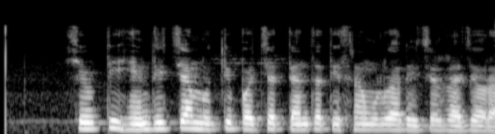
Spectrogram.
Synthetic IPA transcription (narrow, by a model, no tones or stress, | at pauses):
ɕeʋʈiːɦeɳɖɾit͡ɕjamɾut̪ːiːpəɕjat̪ːjant͡sat̪isɾamulɡaɾit͡ɕəɾɖɾad͡ʑaʋəɾa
